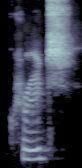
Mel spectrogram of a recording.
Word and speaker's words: Krouch: This is Krouch. Sorry, did I pronounce that right? In Cambodian and Khmer, it's Krouch.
